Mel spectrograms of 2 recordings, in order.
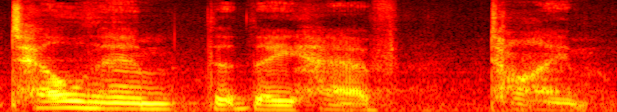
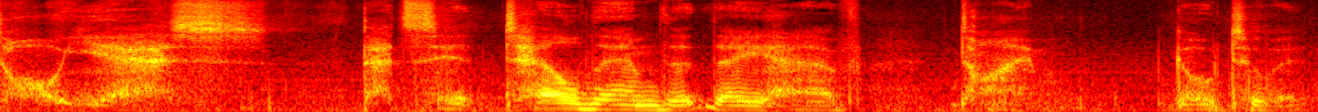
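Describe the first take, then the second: First: Slow, with a soft drop on "time"; a hint of a demon's sly suggestion, pause before "time"; lightly voiced scheming demon. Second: Slow, conspiratorial whisper; head demon whispering. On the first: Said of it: "one of them says". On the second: Acted. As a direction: whisper it as a scheming chief demon. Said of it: "the head one there says".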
